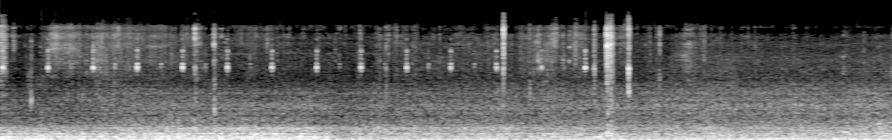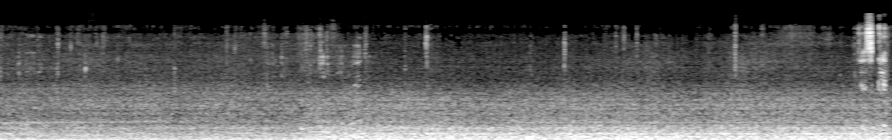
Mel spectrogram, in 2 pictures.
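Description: Steady low road and engine rumble inside the cabin of a moving car, with a few faint scattered ticks.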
